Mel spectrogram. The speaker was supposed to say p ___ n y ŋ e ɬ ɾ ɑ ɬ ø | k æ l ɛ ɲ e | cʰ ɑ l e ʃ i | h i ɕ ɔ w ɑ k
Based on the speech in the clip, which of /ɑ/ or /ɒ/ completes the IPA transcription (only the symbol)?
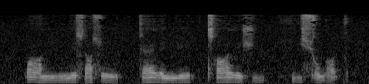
ɑ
